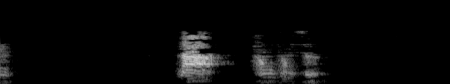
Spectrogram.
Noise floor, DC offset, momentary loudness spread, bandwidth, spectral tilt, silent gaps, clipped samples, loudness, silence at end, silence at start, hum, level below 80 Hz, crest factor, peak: -75 dBFS; under 0.1%; 23 LU; 5 kHz; -3 dB/octave; none; under 0.1%; -16 LUFS; 1.35 s; 0 s; none; -74 dBFS; 22 dB; -2 dBFS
